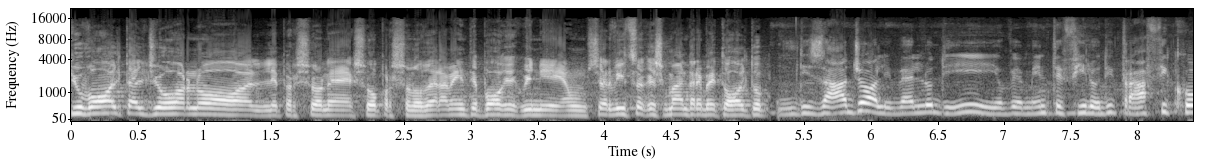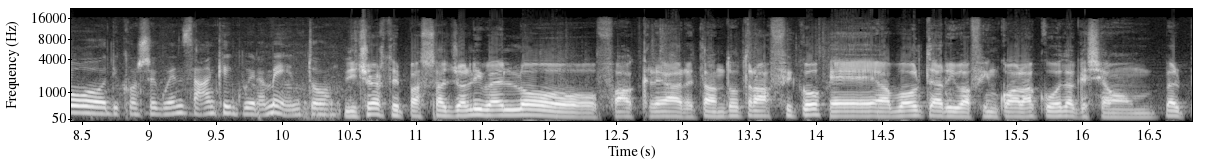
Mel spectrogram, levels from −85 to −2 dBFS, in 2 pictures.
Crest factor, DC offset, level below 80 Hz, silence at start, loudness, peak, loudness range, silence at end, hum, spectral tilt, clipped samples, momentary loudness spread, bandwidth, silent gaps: 12 dB; under 0.1%; -58 dBFS; 0 s; -11 LUFS; 0 dBFS; 3 LU; 0.05 s; none; -4 dB/octave; 0.7%; 7 LU; 17 kHz; none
